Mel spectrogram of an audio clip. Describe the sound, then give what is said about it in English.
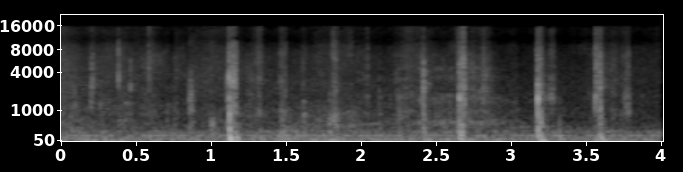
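A deck of cards being shuffled for a card game, with crisp riffling flutters and a few sharper snaps as the deck is squared, at a quiet level with no voices. “Shuffle this up real quick, and we're going to start on my first turn.”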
